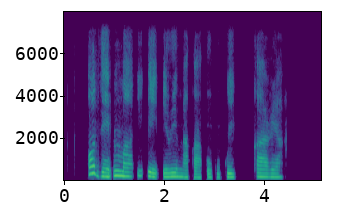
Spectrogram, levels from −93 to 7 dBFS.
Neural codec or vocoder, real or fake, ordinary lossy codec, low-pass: vocoder, 22.05 kHz, 80 mel bands, WaveNeXt; fake; none; 7.2 kHz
